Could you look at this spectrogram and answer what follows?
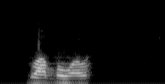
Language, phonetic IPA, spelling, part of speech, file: Latvian, [vabùolɛ], vabole, noun, Lv-vabole.ogg
- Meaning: beetle (any of many insect species (order: Coleoptera) with two hard, shell-like front wings which cover and protect a pair of rear wings)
